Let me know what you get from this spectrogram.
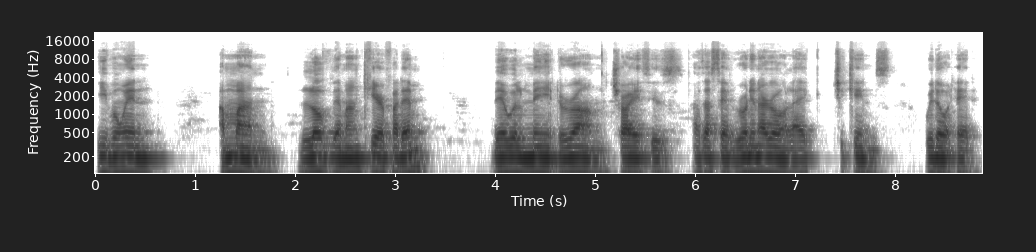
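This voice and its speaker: A man's voice: sits low, completely flat delivery, a little slow, warm tone. A Jamaican man hosting a casual live-stream chat, reading viewer comments and talking in an earnest, repetitive, preachy way.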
